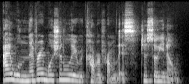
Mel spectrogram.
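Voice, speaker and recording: A woman's voice: medium pitch, expressive, fast, a little mellow. A woman streamer giving playful, mock-dramatic commentary as she plays a game and argues with a character on screen. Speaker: gaming streamer. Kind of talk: let's play commentary.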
